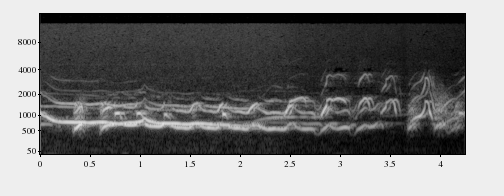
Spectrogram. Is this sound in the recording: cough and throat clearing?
no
